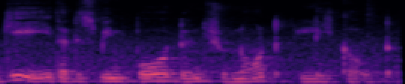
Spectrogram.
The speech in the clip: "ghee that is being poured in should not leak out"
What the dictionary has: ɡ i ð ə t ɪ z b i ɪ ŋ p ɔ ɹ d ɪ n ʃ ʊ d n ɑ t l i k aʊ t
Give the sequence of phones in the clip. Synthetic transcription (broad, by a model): ɡ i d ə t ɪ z b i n p ɔ ɹ d ɪ n ʃ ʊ d n ɑ t l i k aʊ t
